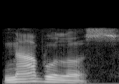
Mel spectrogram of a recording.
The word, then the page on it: Nabulus: Na.bulus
